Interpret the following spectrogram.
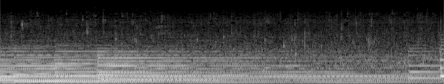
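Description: Soft background piano music holding sustained, slowly fading chords, with new notes coming in about a second in.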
